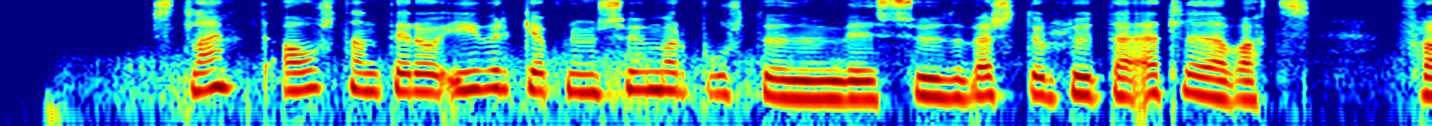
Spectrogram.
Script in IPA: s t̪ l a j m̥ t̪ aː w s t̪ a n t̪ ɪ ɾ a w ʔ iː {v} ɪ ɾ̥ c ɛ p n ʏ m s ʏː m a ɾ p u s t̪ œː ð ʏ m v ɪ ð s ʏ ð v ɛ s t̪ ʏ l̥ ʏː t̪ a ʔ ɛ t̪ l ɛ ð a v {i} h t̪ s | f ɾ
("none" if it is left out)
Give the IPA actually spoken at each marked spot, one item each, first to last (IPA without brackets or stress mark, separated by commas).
v, a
